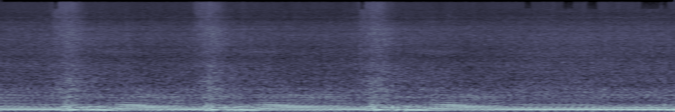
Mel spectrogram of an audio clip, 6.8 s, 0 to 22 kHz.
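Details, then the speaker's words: Thunderbird Town Landau with swapped-in 460 V8 and C6 transmission, after carb float leak: deep, steady V8 rumble with three clean throttle blips, good oil pressure, no knocks or ticks; sounds healthy. "Well, we got good oil pressure. Thing seems to be good."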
